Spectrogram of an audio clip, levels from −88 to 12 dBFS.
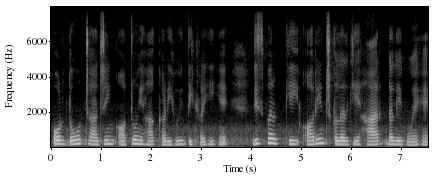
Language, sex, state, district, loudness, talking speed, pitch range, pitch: Hindi, female, Madhya Pradesh, Dhar, -17 LUFS, 160 wpm, 185-215 Hz, 195 Hz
